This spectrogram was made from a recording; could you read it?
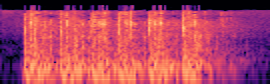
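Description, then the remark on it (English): A loud, heavy knocking at the door of a home, about six forceful blows in quick succession, followed by a short fading echo. “I don't know how many of you have had the experience of, at your precious home, at the door, all of a sudden a noise like this.”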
